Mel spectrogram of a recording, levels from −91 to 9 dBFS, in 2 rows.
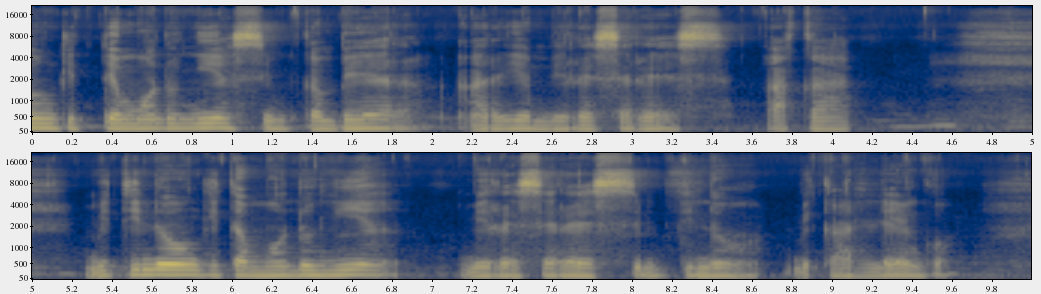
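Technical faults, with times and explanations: No technical faults detected.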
